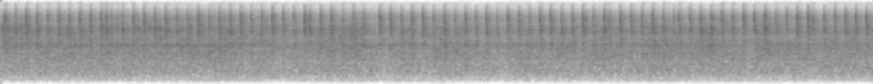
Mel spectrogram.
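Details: Chinese walk-behind track dumper bought broken at auction. Its small single-cylinder engine holds a fast, even chatter at steady speed in neutral with no misses or knocks: runs clean.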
